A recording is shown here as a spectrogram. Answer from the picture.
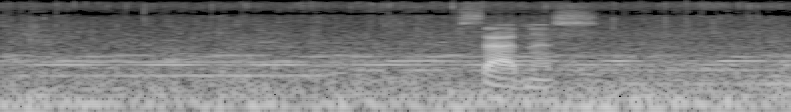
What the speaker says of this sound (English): Why must you start raining now?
